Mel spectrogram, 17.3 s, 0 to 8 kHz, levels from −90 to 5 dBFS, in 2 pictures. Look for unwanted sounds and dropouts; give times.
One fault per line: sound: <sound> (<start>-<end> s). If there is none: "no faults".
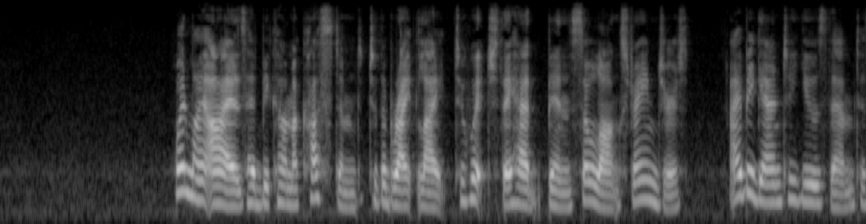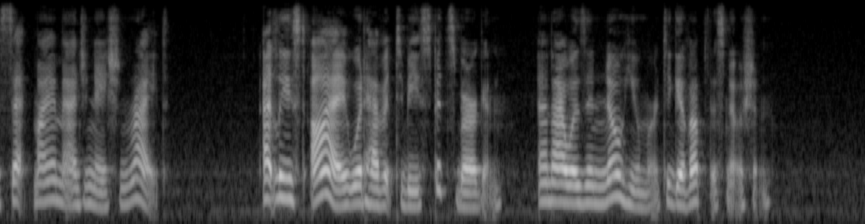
no faults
